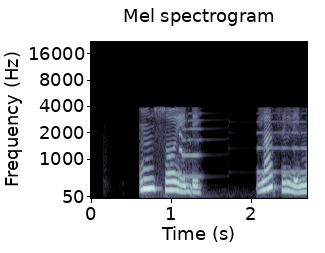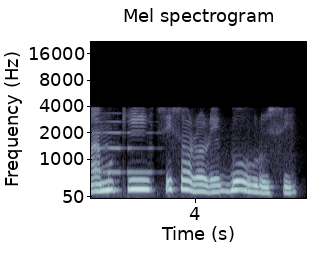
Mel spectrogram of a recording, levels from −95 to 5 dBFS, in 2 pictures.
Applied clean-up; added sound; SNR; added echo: neural mask model RNNoise.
